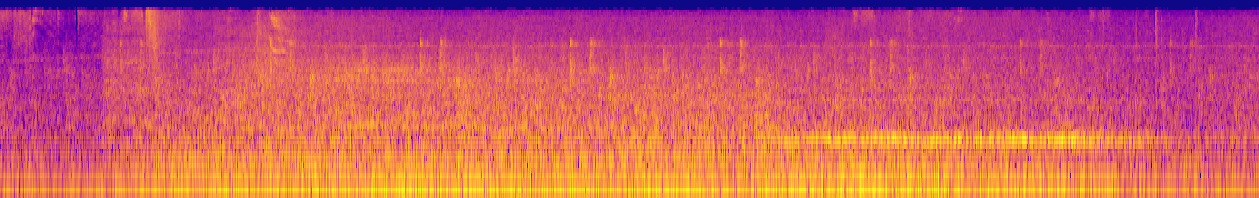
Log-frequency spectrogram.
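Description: A deep mechanical hum drones steadily, then fades.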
